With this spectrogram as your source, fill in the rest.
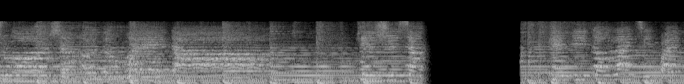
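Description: A long network dropout runs from 4.22 to 5.22 s, likely caused by packets that stopped arriving. The last sound is stretched into a brief fading buzz, then about 0.84 s of silence follows, and about 1 s of audio never returns. The band above 8 kHz is empty throughout, which fits a G.722 call codec.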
